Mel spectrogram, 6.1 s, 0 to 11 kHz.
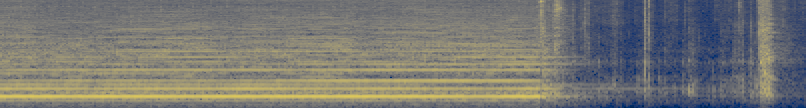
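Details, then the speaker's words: Trane XL14i outdoor condensing unit: loud steady whining hum and pitched drone, then it cuts off abruptly and spins down noisily. Capacitor tested good, unit tripping on pressure; failing condenser fan motor needs replacement. "that fan should run fan should run it's not running [Music] [Music] so got a bad fan there not good"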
